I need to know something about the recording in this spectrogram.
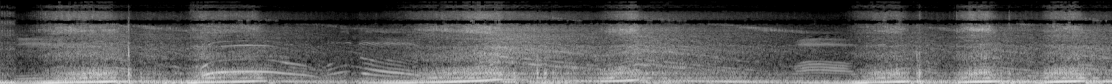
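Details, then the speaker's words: Porsche 964 911 Turbo flat-six after fuel pump replacement: strong, clean rising and falling revs on blips, no misses or knocks; sounds healthy. "caught it back in the garage it sounds great sounds like a beast so she's gonna rip she's gonna be a ripper"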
